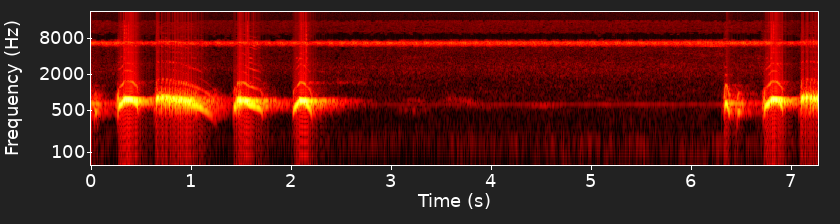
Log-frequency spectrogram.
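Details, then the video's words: Spotted dove used as a lure for wild doves: low hooting coos around 500–800 in short phrases, three or four notes with a rising inflection, pause of several seconds, then another phrase begins. "PANCINGAN TEKUKUR TERAMPUH | Masteran Derkuku Gacor Cocok Untuk Pancingan / Pikat"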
